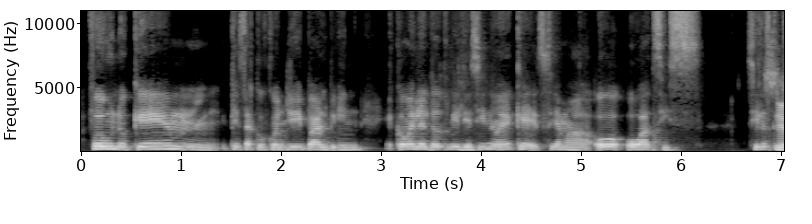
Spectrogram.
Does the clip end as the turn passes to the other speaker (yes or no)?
yes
